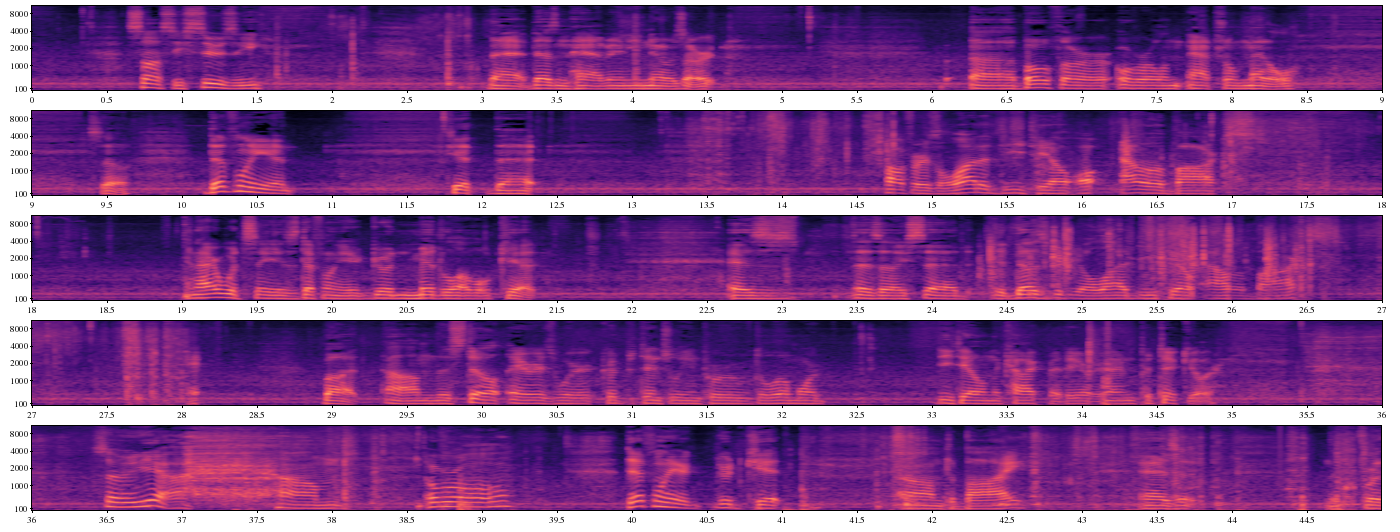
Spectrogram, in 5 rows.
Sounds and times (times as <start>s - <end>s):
Speech: 0.6s - 1.6s, 3.0s - 4.7s, 6.1s - 8.5s, 9.4s - 10.8s, 11.8s - 12.4s, 14.7s - 17.2s, 19.0s - 21.4s, 22.6s - 26.7s, 28.9s - 32.3s, 33.0s - 35.0s, 36.4s - 39.3s, 40.0s - 41.1s, 41.7s - 42.7s, 43.4s - 43.8s, 44.6s - 44.9s.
